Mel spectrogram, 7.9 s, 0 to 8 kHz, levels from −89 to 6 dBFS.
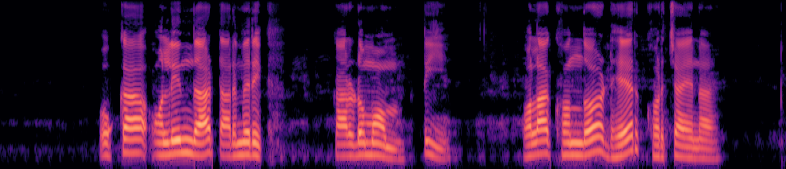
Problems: background sounds at intervals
